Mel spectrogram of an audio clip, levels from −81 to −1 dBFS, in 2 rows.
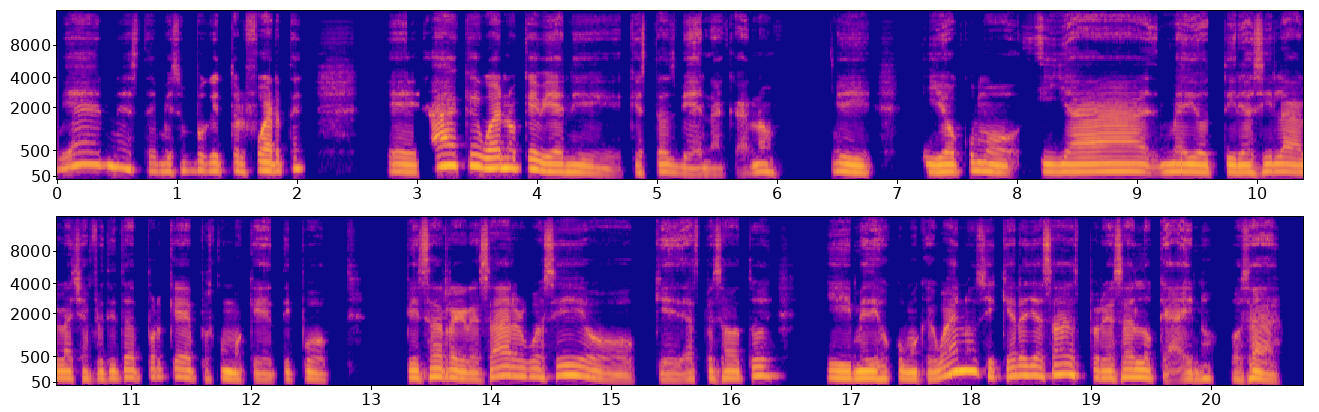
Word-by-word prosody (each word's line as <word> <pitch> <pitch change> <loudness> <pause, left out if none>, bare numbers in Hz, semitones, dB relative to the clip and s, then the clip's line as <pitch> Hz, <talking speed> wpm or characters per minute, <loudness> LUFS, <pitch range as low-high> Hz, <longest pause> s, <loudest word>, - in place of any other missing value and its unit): bien, 220 +3 0
este, 145 -8 -4
me 120 - -4
hice 130 - -7
un 125 - -12
poquito 130 -1 -3
el 120 - -2
fuerte. 135 +5 +2 0.7
Eh, 115 -2 0 0.2
ah, 215 0 +7
qué 210 -1 +3
bueno, 175 -2 +5
qué 165 -2 +3
bien. 120 -3 +3
Y 90 -9 -3
que 105 - -7
estés 110 +2 -4
bien 85 -2 -4
acá, 80 +1 -9
¿no? 115 -2 -2 0.4
Y 110 -5 +2 0.4
y 115 -2 +1
yo 115 -1 +4
como 120 -5 0
y 115 -2 0
ya 120 0 +3
medio 115 -1 +2
tiré 110 0 +1
así 110 +2 +1
la 120 -2 0
la 110 -1 +1
chanfletita, 105 +3 -3
¿por 130 +2 -8
qué? 125 -4 -1
Pues, 100 -1 -13
como 100 -3 0
que 90 -3 -6
tipo: 95 -1 -6 0.6
"¿Piensas 120 +3 +2
regresar?", 120 - +2
algo 135 -1 -2
así, 150 +6 +2
o 120 -4 0
o: 85 -7 -6
"¿Qué 90 -1 -4
has 95 - -6
pensado 110 -1 -2
tú?" 145 +3 -3 0.4
Y 110 -2 +2
me 110 +1 +5
dijo 105 -1 +2
como 100 -1 0
que: 100 - -5
"Bueno, 215 - +4
si 130 - -4
quieres, 145 +4 0
ya 155 -2 +1
sabes, 165 +2 +2
pero 120 -6 -3
ya 110 - +1
sabes 125 +2 +3
lo 115 -3 +1
que 80 - -3
hay", 85 +7 -2
¿no? 105 +2 -6
O 100 0 -7
sea, 95 -7 +1
115 Hz, 195 wpm, -23 LUFS, 105-130 Hz, 0.7 s, ah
